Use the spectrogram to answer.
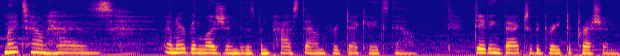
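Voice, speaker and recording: A woman talks at a fairly quick pace with monotone, flat intonation and a medium pitch. Music plays in the background. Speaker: horror story narrator. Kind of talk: horror story narration.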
